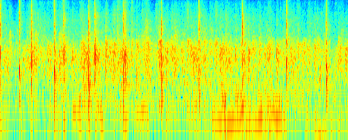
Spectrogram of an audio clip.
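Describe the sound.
Applause welcomes a speaker at a literary conference. Individual sharp hand claps stand out distinctly in an irregular pattern against a lighter background patter of clapping, at a fairly loud and uneven level throughout.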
